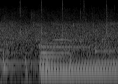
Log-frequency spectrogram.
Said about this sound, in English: Can we clap our hands and give God praise this morning?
